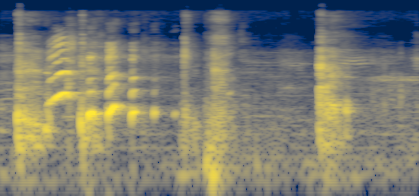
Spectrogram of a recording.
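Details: A child coughs while showing squishy toys: a burst of laugh-like voiced sounds, then two short, sharp coughs.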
